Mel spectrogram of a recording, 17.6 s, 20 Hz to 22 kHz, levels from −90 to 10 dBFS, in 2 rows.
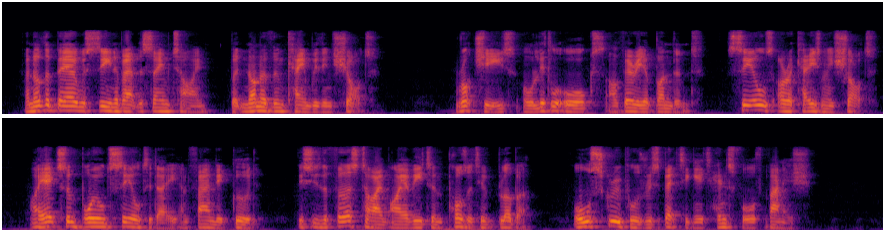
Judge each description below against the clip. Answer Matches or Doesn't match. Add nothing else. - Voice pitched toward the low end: Matches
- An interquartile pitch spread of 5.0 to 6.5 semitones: Doesn't match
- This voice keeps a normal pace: Matches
